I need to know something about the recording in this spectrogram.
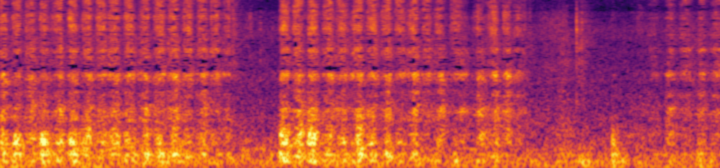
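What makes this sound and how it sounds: A thin paper coloring book page lies flat on a wooden table while a colored pencil, held close to its tip, makes quick scribbling strokes to shade it. The pencil scratches across the paper in fast, rasping back-and-forth strokes, with a brief pause before the scribbling resumes.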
